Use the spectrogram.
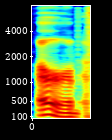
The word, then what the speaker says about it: herb: from the Japanese and Herb from the French isn't that right British people that pronounce the h in our oh right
